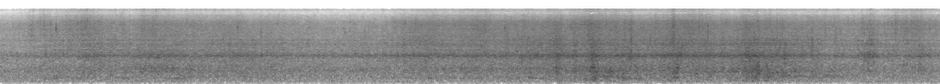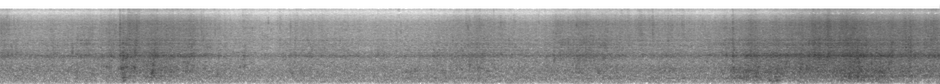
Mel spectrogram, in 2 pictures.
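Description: Small ocean waves washing and splashing against shoreline rocks, coming in surges, the biggest near the end, over a faint steady high hum.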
